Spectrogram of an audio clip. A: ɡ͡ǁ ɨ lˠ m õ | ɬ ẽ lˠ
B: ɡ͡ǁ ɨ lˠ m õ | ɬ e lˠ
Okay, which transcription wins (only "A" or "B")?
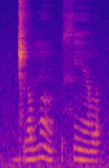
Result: A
